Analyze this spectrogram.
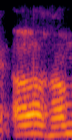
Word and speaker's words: अहम: तो अहम जो होता है, अहम का जो प्रोनाउंसिएशन होता है अहम कहते हैं हम लोग, म से उसका एंडिंग करते हैं।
